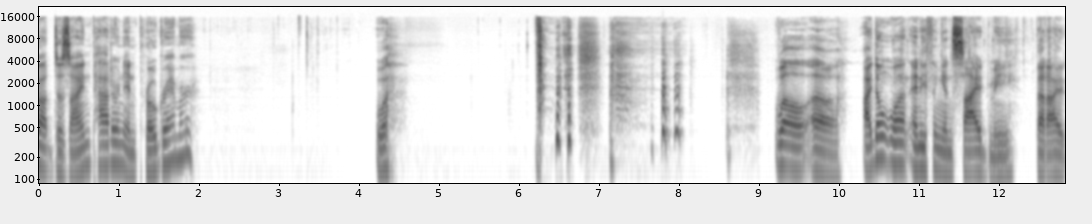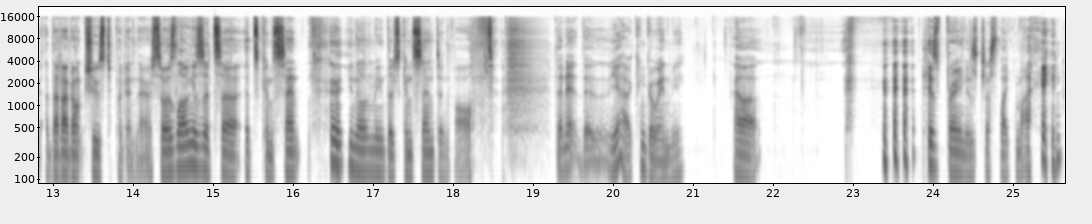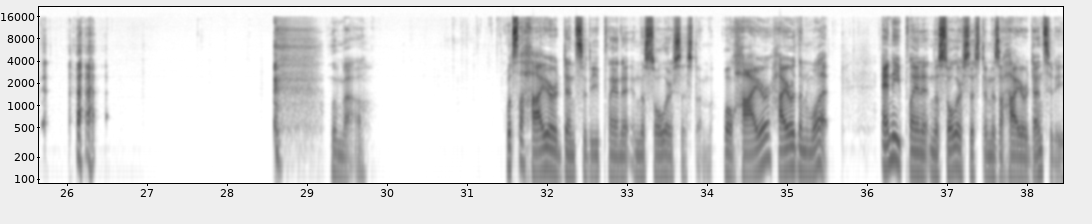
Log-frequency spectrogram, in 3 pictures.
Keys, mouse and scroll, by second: 10.7 ctrl+s, 11.0 ctrl+space, 11.5 ctrl+alt+b, 11.6 ctrl+g, 12.0 ctrl+s, 12.2 ctrl+space, 12.5 ctrl+alt+b, 12.6 ctrl+g, 12.9 ctrl+space, 13.3 ctrl+alt+f, 14.4 ctrl+f, 14.6 ctrl+space, 15.0 ctrl+alt+f, 15.1 ctrl+g, 15.5 ctrl+s, 15.7 ctrl+f, 16.9 ctrl+s, 17.6 ctrl+s, 22.5 ctrl+l, 23.1 ctrl+s, 24.5 ctrl+s, 30.9 ctrl+s.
